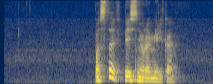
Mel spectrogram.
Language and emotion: Russian, positive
